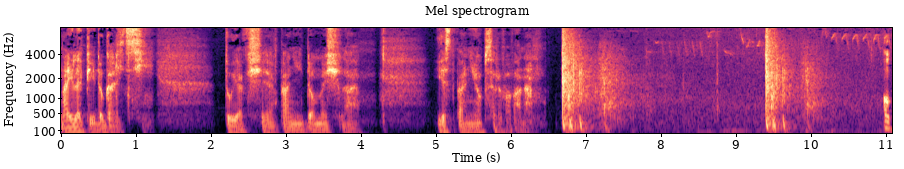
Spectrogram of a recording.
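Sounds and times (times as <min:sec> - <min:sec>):
speech: 0:00.0 - 0:01.5, 0:02.2 - 0:06.5
gunshots during shooting practice: 0:06.7 - 0:07.8, 0:09.4 - 0:10.4.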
